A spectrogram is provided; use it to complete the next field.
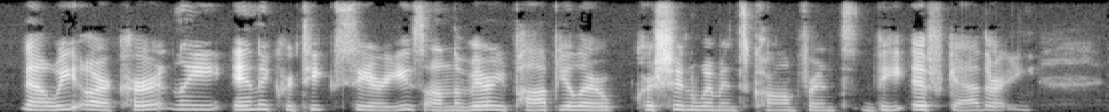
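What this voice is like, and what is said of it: Voice affected by recent illness. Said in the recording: “forgive my voice as I am still recuperating from being sick”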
